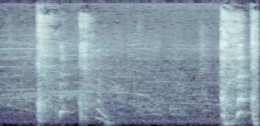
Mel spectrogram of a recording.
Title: suffers debilitating coughing fit in Ohio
